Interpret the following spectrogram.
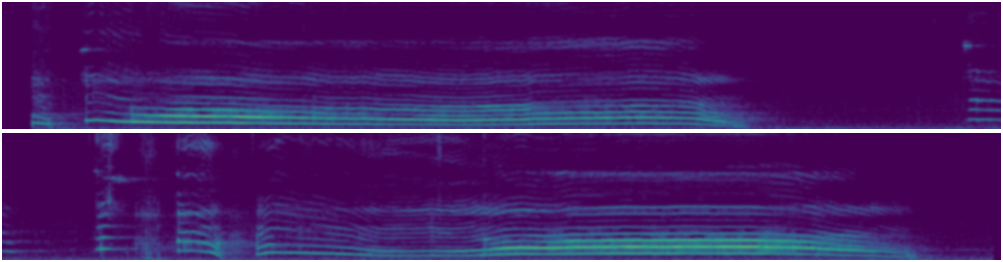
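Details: Siberian Husky. A husky puppy lets out a sustained howl that dips, rises, and falls away at the end, followed by a few brief yips. A second long howl then swells upward and trails off.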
